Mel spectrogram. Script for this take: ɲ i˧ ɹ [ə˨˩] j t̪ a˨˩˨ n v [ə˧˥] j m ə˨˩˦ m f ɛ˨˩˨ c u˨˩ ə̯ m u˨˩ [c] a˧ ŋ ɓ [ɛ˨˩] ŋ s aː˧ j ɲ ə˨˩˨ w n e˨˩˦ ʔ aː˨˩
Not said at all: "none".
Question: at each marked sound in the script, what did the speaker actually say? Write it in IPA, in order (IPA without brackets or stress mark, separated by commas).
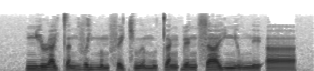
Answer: a˨˩, ə˧, t̪, ɛ˧˥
